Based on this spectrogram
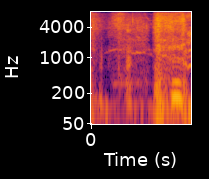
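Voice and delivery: a short breathy laugh. Real, not acted. Laughing at own story.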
